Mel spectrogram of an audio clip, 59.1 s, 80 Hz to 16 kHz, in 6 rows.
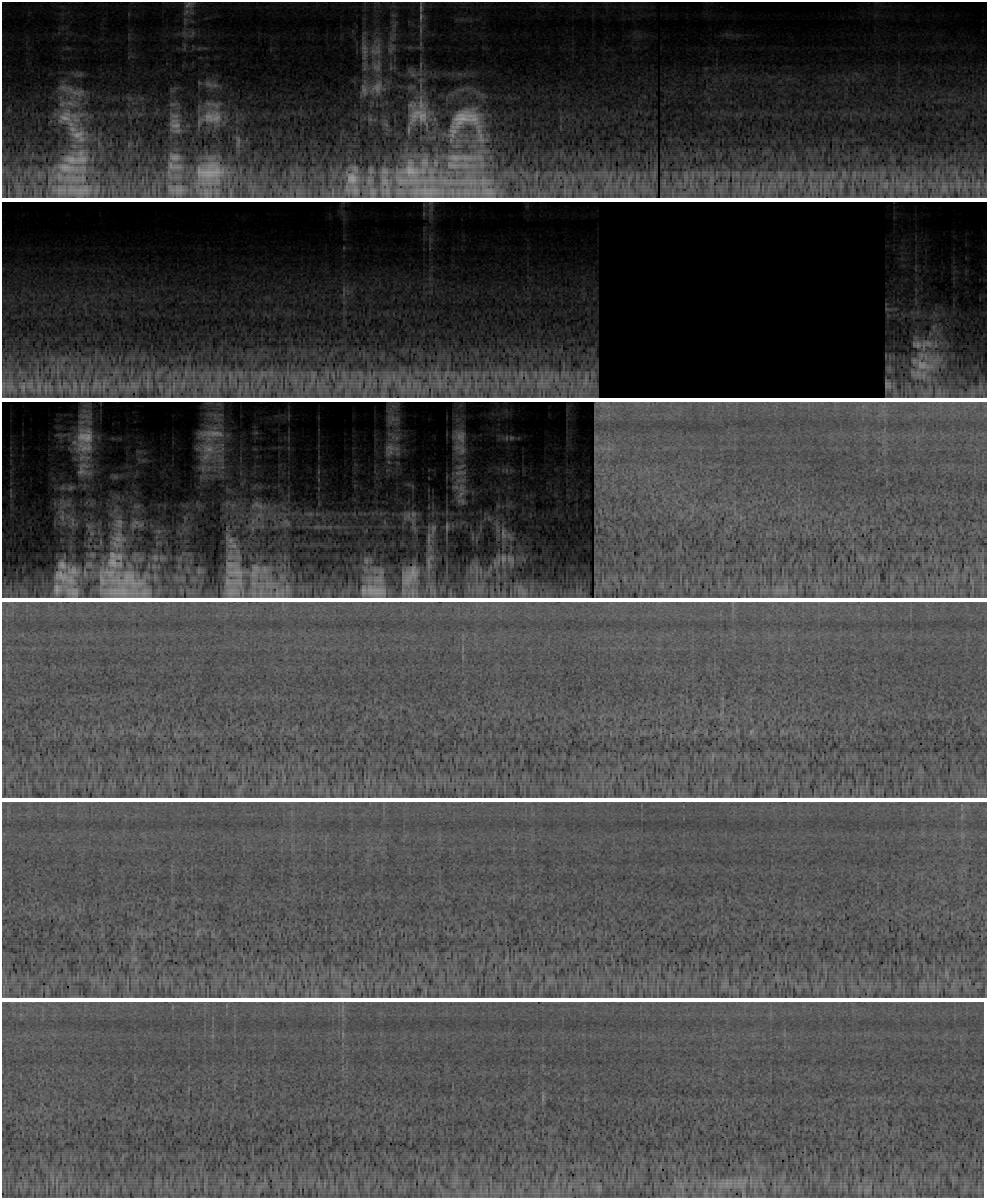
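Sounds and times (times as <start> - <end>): heavy rain pouring: 25.6 - 59.0.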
